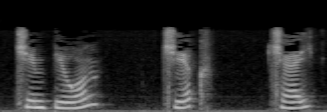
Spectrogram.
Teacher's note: Tämä on T-alkuisena ääntyvä pehmeästi suhiseva S.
